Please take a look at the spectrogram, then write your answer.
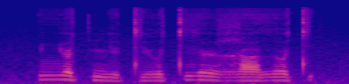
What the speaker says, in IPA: ʎœ˥˨tʲnʲo˩tʲwu˨˩˦tʲ ðø˥˨ ɣa˧ðʊ˥˨tʲ

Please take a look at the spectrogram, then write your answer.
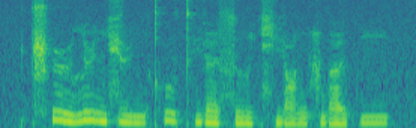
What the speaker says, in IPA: ʈ͡ʂʰɻ̩˥˨ly˥˨nɕy˨˩nkʰu˥˨ t̪ʰjɛ˥˨ sɹ̩˨˦t͡ɕʰjɑ˨˦ŋ ʂwa˨˩ɪ̯pi˦

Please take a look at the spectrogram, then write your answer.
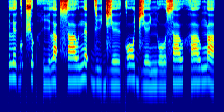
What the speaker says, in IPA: le˦˨ɡʊ˦ʔ ʃʊ˦ʔhi˨lä˦ʔ sa˦ʊ̯ nɛ˦ʔdi˨ d͡ʑe˨ɪ̯ɡɔ˦ d͡ʑe˨ɲo˨ʊ̯sa˦ʊ̯ ha˦ʊ̯ŋä˦˨

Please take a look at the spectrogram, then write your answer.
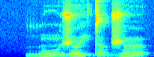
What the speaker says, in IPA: rũ ʒœjdœɡ ʒœ̃

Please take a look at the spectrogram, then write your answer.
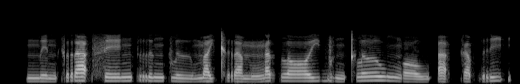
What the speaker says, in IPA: me˨˩nkra˥˩ʔ seː˦˥ŋ prɯ˧ŋklɯː˩˦ma˧jkʰra˨˩m ŋa˥˩t̚ lɔː˦˥j bɯ˨˩ŋkʰlɤː˥˩w ŋɔː˩˦w ʔa˨˩ʔka˨˩p̚ri˥˩ʔ

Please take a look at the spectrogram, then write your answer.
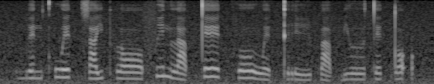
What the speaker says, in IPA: be˧n kʰwe˥˩k̚sa˦˥jpʰlɔː˧ fi˥˩nla˨˩p̚teː˥˩k̚ foː˥˩we˨˩k̚triː˩˦ pa˨˩p̚ jɯː˧ te˦˥k̚dɔ˥˩ʔ

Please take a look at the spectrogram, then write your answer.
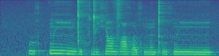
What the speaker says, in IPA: kʷɨxʷkʷĩː dɐxʷdɨçɛ̃ zˤɐðˤoxʷŋʷɛ̃kʷʼixʷ ĩː

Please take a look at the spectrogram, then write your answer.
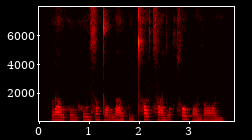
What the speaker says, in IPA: laː˧whuː˨n huː˧jsɐ˧mt̪ɔː˨˧ŋ waː˧wpiː˨p̚t͡sʰɐ˥j t͡sʰaː˧jwʊ˥k̚t͡sʰo˥wpɔː˨˧j lɔː˧j

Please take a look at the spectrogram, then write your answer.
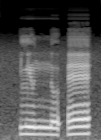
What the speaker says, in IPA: lʲũnːʊʔɛ

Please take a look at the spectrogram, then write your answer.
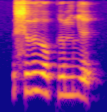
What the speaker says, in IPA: sʉðokʉmʎe

